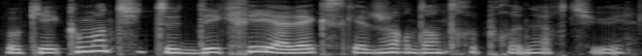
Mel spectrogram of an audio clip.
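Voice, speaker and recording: A woman's voice: mid-range voice, moderate pace, gravelly, mellow, no echo, studio quality. A woman hosting a podcast interview, asking friendly questions in a casual way. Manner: friendly, prompting questions with short backchannels. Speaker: podcast host.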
